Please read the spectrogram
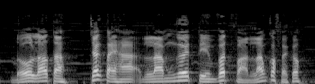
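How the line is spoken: Cold, calm, smiling. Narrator (Vietnamese): Vẫn với vẻ lạnh lùng từ tốn, Địch Tuân giữ một nụ cười bất biến trên môi nói

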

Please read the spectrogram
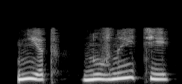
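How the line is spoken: Frightened. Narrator (Russian): испуганно говорила она

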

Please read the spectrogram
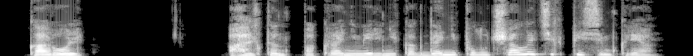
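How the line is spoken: Soft, gentle. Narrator (Russian): мягко произнес Джаред

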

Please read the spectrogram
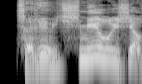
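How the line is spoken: Wailing plea. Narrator (Russian): взвыл Иван

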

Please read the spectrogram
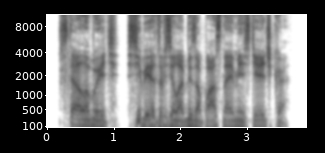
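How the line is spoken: Snide whisper. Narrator (Russian): ехидно прошептал Фаций

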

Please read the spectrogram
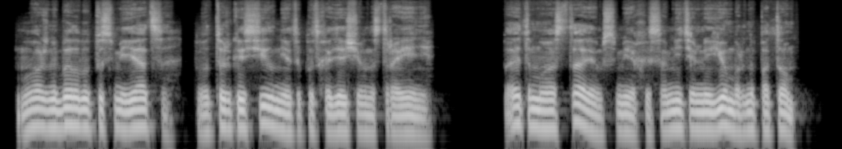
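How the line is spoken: Heavy sigh. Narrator (Russian): тяжело вздохнул и добавил

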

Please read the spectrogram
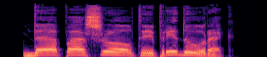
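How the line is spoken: Yelled. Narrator (Russian): заорал

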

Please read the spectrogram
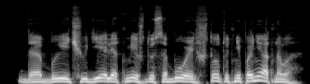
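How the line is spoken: Grumbling. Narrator (Russian): проворчал Никитин

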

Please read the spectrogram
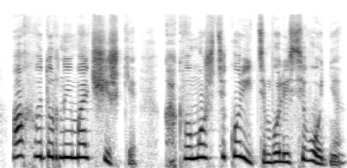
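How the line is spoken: Reproachful exclamation. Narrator (Russian): воскликнула Роза с упреком

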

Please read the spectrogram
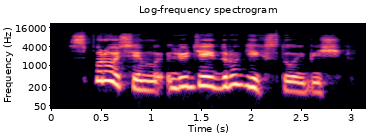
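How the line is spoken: Calm, unchanged tone. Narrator (Russian): продолжал Ахин так же спокойно, как и раньше

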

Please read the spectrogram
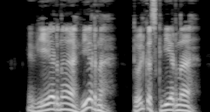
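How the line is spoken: Grumbling. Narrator (Russian): проворчал я

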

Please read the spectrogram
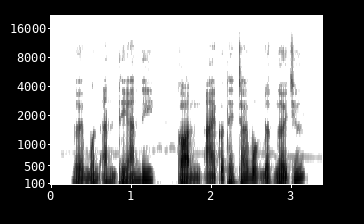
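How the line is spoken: Soft irritated snap. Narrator (Vietnamese): Đại tiểu thư khẽ gắt một tiếng

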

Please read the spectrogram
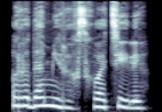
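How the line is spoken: Old woman sighing. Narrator (Russian): старуха вздохнула

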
